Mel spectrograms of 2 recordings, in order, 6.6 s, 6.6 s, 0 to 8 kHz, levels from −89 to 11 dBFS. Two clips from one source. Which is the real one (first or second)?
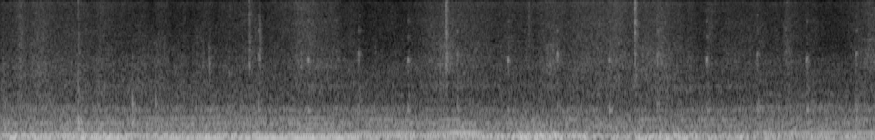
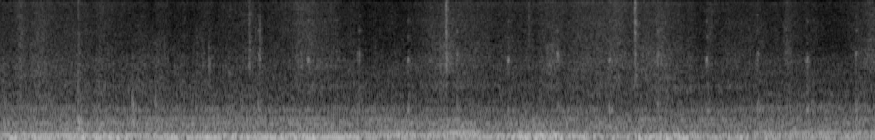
first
